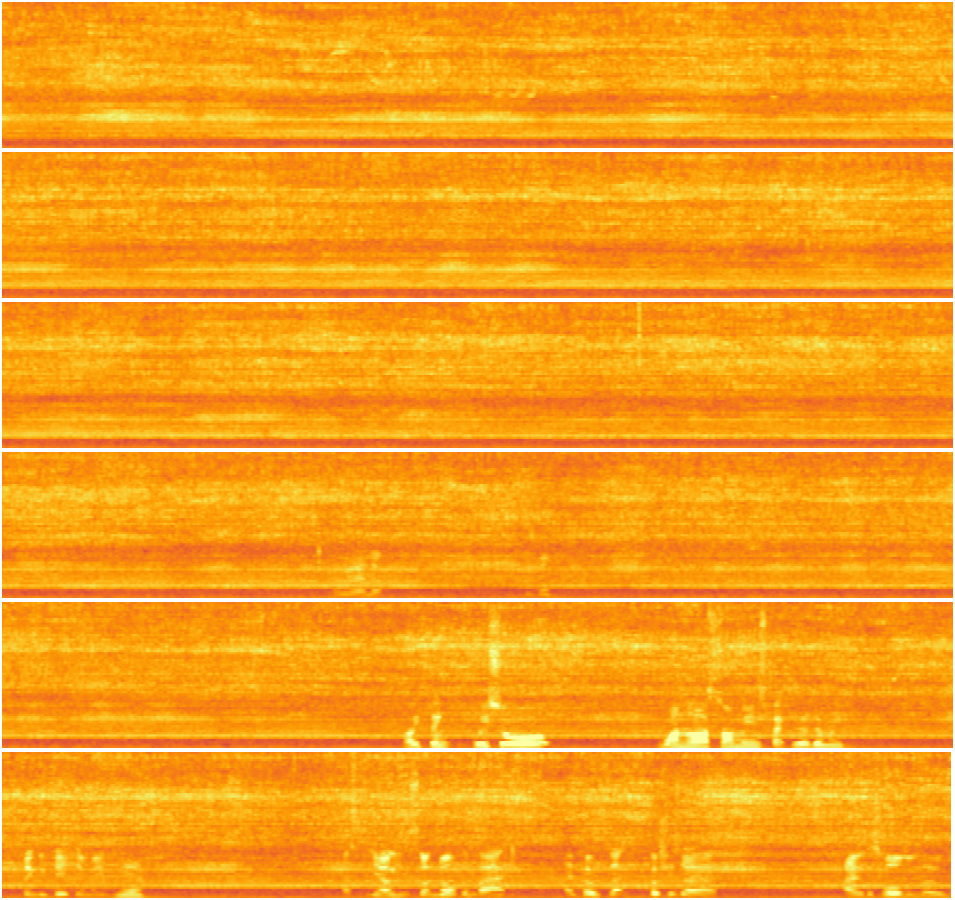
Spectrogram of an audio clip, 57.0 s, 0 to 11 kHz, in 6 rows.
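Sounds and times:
honeybees buzzing: 0.0 - 57.0.

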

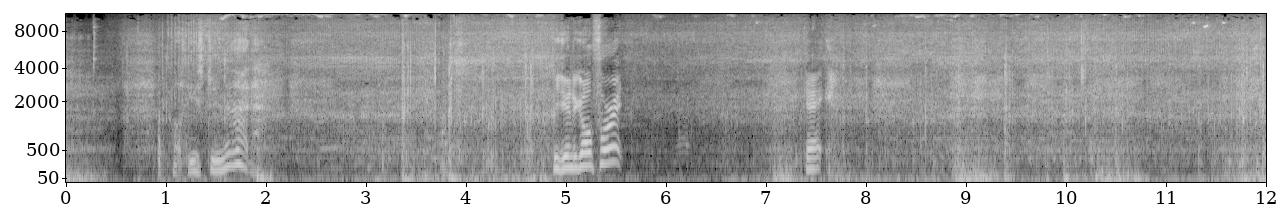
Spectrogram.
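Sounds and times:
bike tyre and drivetrain rattle: 0.0 - 12.0.

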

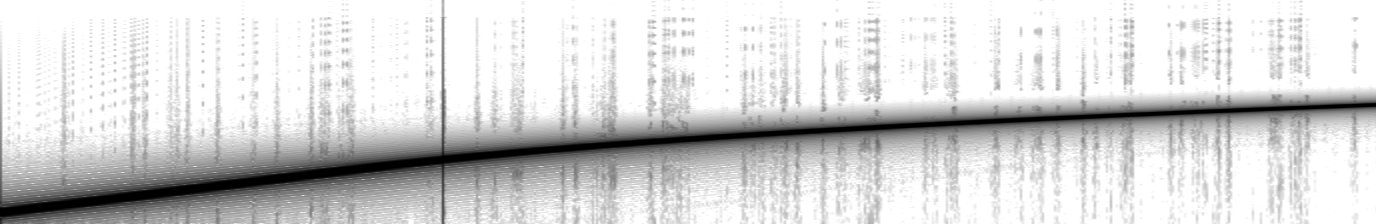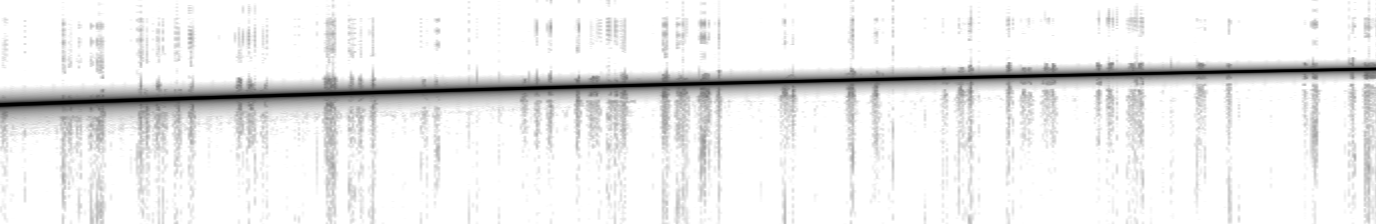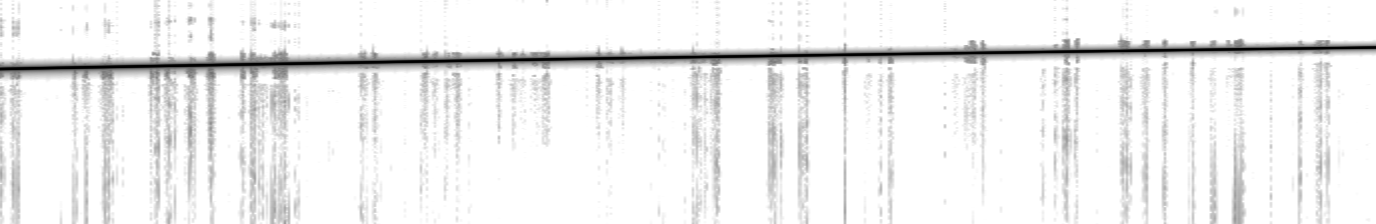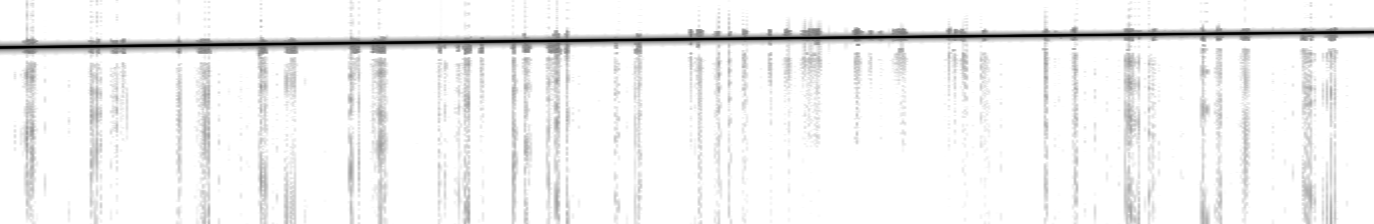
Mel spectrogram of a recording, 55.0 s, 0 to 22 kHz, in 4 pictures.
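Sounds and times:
rising sine-wave test tone: 0.0 - 55.0.

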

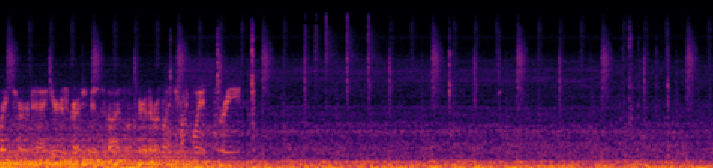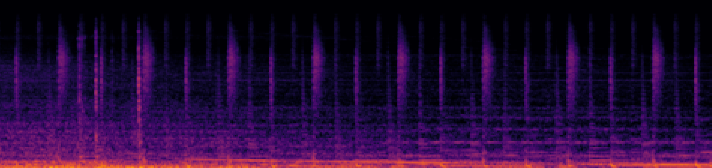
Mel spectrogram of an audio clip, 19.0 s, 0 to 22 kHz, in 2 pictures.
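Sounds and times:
background music: 0.0 - 19.0
turboprop cabin rumble: 0.0 - 19.0.

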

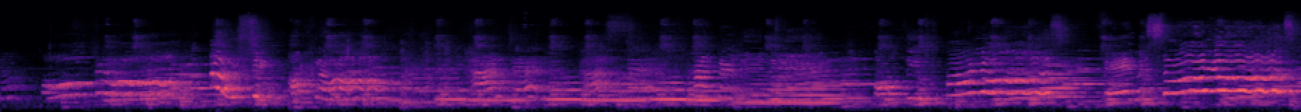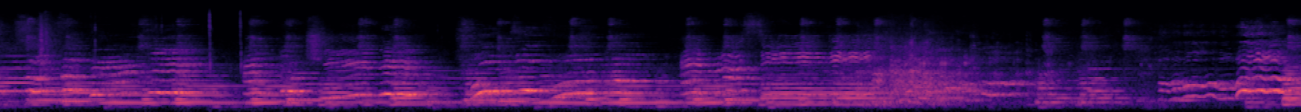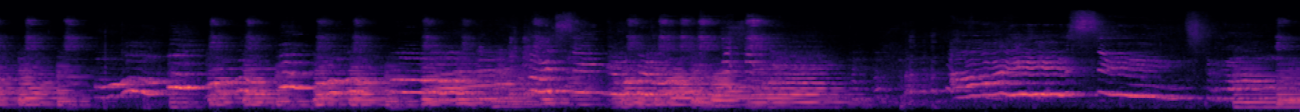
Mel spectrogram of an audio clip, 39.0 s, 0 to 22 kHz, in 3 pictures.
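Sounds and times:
woman singing opera: 0.0 - 21.9, 24.6 - 26.1, 27.0 - 34.0, 35.4 - 39.0
orchestra with strings: 28.2 - 34.8.

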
